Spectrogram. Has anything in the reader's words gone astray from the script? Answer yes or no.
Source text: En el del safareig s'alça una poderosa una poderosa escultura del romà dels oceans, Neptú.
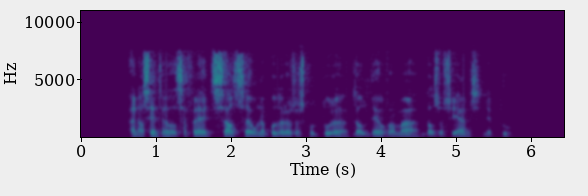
yes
